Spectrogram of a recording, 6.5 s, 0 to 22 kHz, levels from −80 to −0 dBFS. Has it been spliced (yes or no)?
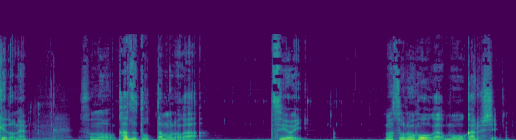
no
